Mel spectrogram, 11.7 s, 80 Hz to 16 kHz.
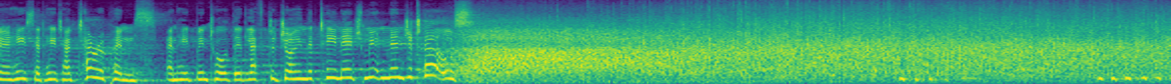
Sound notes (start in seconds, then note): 4.5 laughing; 4.7 applause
